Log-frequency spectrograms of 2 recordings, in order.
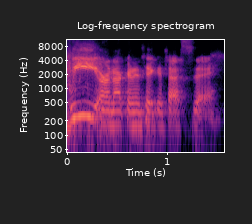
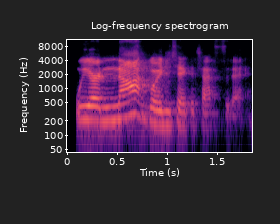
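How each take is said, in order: First: The stress is on the word we. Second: The stress is on the word not.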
